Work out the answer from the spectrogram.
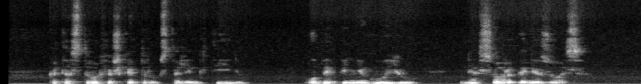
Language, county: Lithuanian, Vilnius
